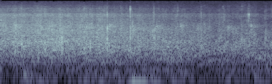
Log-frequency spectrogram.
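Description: Audience applauding, a dense steady clapping that slowly tapers off toward the end.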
